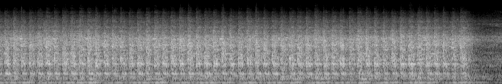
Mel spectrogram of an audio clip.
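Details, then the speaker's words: 383 stroker Monte Carlo SS, first start, electric choke not hooked up: steady fast starter cranking with no firing; carburetor bowls look empty, no fuel reaching the carb, later leaking from the carb; cranks but no start. "Any fuel in there yet? I can't tell. It's too dark. it does look empty."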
